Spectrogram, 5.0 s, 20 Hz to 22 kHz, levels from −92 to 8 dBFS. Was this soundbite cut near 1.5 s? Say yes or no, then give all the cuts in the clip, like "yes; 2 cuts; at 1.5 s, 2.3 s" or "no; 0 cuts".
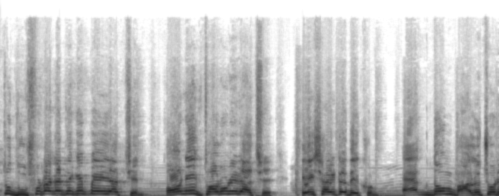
no; 1 cut; at 2.8 s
